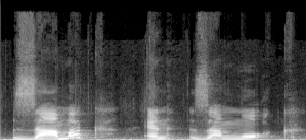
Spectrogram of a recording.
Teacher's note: So as you can see, they are spelled the same way, but because the stress changes from a to o here, the word is completely different in meaning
